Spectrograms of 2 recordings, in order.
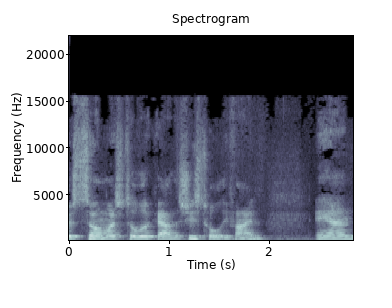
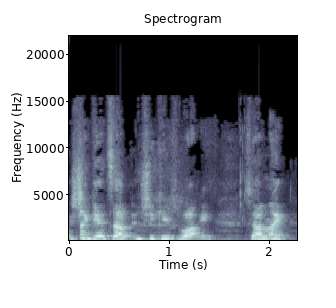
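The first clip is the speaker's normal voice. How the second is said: usual speaking voice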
